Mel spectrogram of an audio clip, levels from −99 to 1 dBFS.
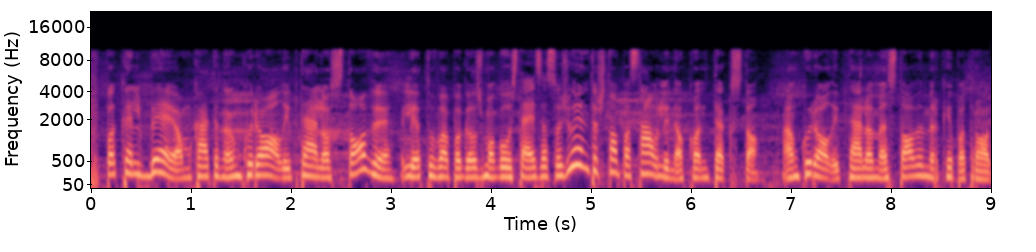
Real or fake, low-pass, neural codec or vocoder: real; 9.9 kHz; none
